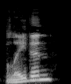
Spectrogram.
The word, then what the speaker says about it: Bladon: I should have asked how to say his last name, Bladon.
